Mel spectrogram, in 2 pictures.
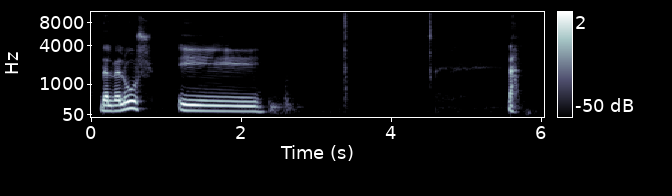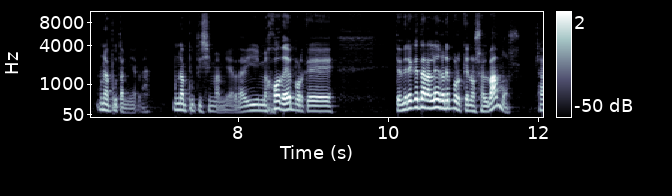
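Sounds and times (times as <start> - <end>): mouth clicks: 3.3 - 3.6
soft intake of breath: 4.6 - 6.0, 9.3 - 10.1.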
